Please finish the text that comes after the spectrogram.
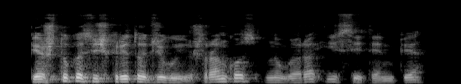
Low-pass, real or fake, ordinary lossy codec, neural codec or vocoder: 10.8 kHz; real; AAC, 32 kbps; none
